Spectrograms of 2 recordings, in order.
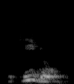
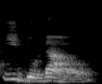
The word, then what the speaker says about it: Guido: It was created by somebody, Guido van Rossum.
